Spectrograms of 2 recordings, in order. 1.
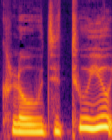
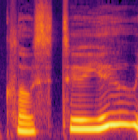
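Close는 유성 z 소리로 끝나요. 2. Close는 무성 s 소리로 끝나요. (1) "이렇게 들리지 않고" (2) "이렇게 들리잖아요"

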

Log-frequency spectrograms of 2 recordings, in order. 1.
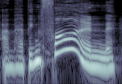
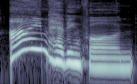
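'fun' 단어에 감정을 실어 강하게 힘을 줍니다. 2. 문장을 'fun'에 힘을 주지 않고 밋밋하게 말합니다. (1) "이 fun 부분을 강조해서 감정을 표현하시면 훨씬 전달이 잘 돼요" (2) "이게 아니라"

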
